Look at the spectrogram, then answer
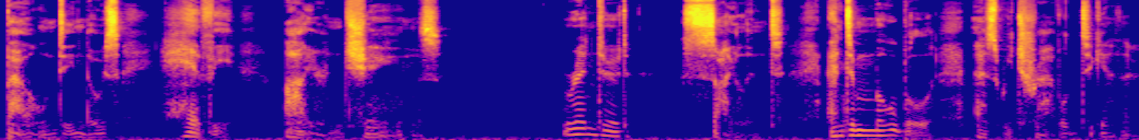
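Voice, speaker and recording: A man playing a possessive, menacing pirate lover in an intimate, breathy, theatrical ASMR roleplay. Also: a bit bright, full character voice. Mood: menacing, commanding. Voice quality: breathy, low. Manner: slow, theatrical, alternating whispers with sudden swells.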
